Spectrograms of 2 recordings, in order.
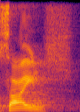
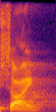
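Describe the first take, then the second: First: It is said like sin with a following sh. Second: It is said as one syllable, like shine. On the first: This is the name used at other universities. "or sin sh" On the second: This is the name used at one university. "it is pronounced in Alexandria University to be shine"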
